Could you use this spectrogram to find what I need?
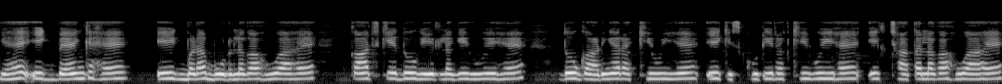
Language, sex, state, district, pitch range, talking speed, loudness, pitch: Hindi, female, Uttar Pradesh, Hamirpur, 245-265 Hz, 190 wpm, -14 LUFS, 255 Hz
